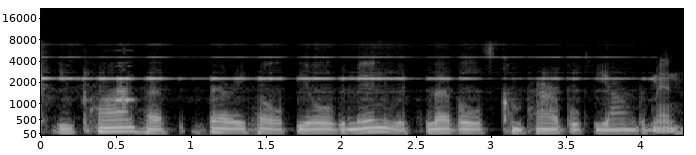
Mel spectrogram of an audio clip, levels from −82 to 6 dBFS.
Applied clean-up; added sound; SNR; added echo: neural mask model RNNoise.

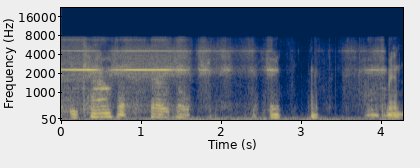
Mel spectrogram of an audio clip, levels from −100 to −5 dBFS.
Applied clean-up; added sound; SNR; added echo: neural diffusion model UNIVERSE++.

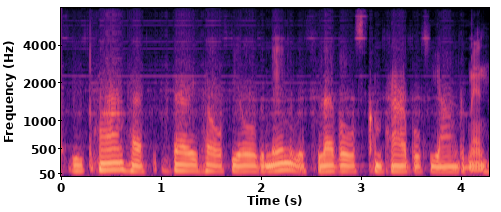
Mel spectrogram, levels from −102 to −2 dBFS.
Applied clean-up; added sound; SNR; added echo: neural separator model SepFormer DNS4.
